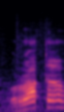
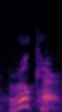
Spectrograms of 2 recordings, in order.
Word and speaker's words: Rooker: This is the Rocker family, I think. Did I say it correctly? Rooker. Rooker. Yeah, but it's almost like rocker. Almost like a rocker.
